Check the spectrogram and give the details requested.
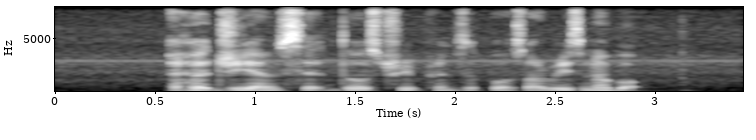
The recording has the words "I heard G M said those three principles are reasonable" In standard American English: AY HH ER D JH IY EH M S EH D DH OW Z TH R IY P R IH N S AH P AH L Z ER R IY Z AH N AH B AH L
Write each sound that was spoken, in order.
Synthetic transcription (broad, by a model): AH HH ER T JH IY EH M S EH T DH OW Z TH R IY P R IH N S AH P AH L Z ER R IY Z AH N AH B AH L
